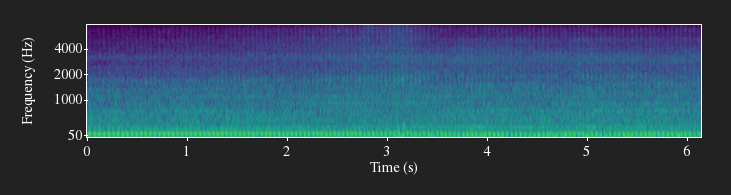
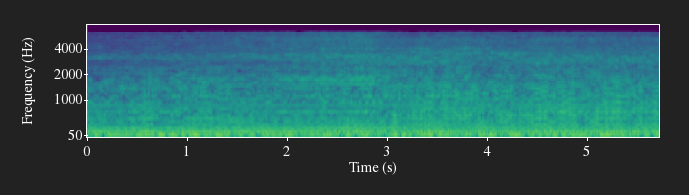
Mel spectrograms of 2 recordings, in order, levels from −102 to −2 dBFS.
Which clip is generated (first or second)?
second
